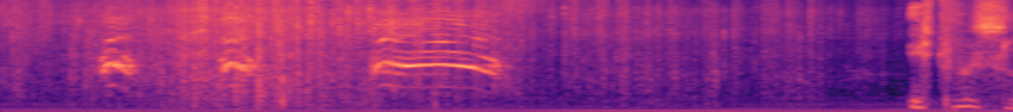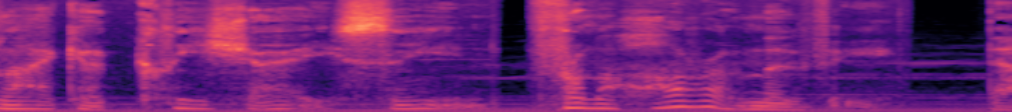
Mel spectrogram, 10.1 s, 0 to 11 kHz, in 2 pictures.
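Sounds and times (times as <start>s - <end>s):
flock of crows cawing: 0.0s - 4.0s
speech: 4.6s - 10.1s.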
